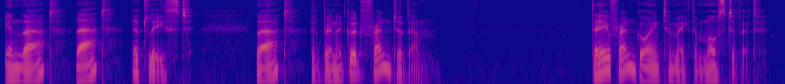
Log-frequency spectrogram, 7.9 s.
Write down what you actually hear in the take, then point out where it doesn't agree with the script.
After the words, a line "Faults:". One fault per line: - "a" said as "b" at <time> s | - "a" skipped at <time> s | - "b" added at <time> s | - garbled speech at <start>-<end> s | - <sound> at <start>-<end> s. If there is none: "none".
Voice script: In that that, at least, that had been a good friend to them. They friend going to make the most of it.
In that that, at least, that had been a good friend to them. They friend going to make the most of it.
Faults:
none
